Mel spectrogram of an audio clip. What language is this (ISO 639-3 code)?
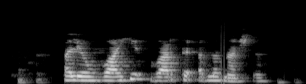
bel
